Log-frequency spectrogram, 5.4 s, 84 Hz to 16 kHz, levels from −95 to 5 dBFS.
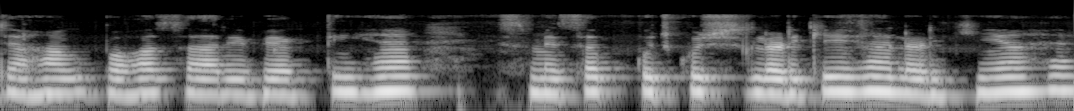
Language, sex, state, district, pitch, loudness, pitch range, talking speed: Hindi, female, Odisha, Sambalpur, 205 Hz, -16 LUFS, 195-215 Hz, 145 wpm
